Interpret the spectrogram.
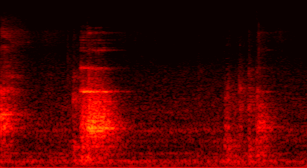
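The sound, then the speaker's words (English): A dog's metal food bowl, just used for a snack of rice, eggs and olive oil, clanks once with a short ringing tone, followed by a couple of fainter knocks a moment later. It's fairly quiet, with no talking. “Did y'all hear the bowl?”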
